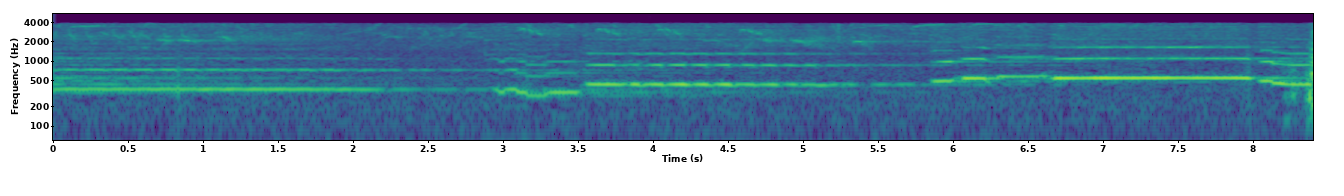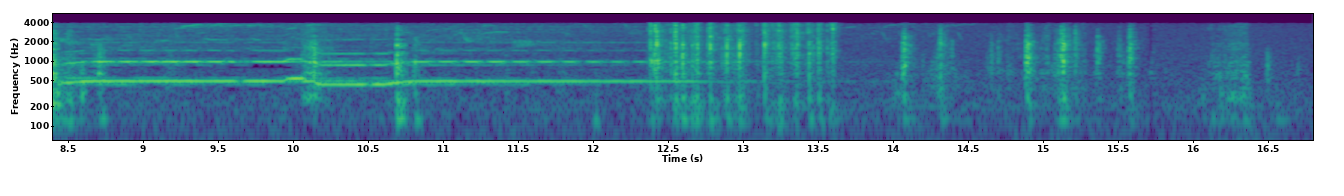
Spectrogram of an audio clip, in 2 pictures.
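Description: Cards handled for a card reading: a few soft taps, then a quick burst of crisp riffling clicks, all over a steady, sustained tone in the background.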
